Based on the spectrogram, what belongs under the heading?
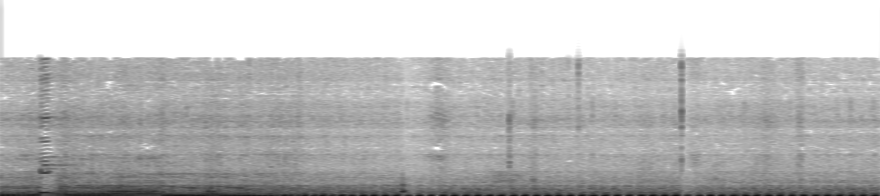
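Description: Motorcycle engine running close by, uneven for the first two seconds, then settling into a fast, even idle chug.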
